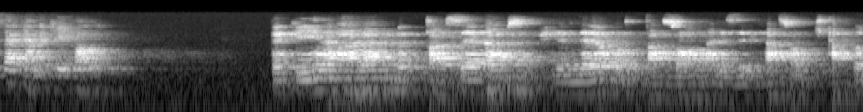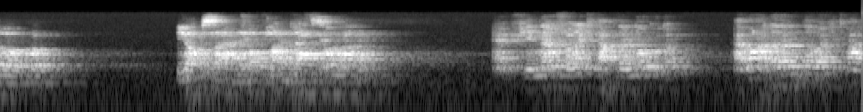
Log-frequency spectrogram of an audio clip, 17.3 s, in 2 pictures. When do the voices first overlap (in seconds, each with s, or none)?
10.9 s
